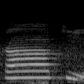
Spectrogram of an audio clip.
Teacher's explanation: bunyi letup velar dengan bagian lidah menyentuh langit-langit belakang pada kata kaki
